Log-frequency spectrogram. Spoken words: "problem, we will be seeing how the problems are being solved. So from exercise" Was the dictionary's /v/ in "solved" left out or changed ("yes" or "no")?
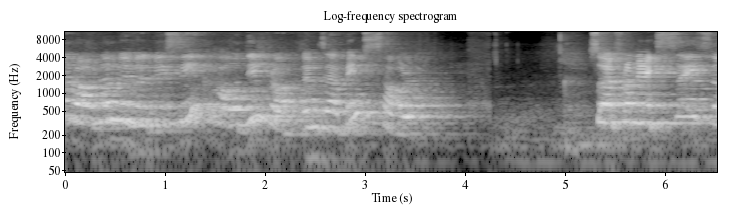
yes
